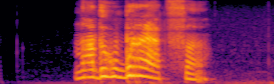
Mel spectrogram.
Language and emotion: Russian, angry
